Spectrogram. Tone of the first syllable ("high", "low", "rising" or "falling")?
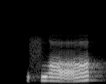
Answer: low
